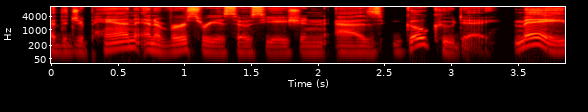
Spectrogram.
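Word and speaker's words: 五: In Japan, May 9th is officially recognized by the Japan Anniversary Association as Goku Day. May because in Japanese the number 5 is pronounced go, and the number 9 is pronounced ku.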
